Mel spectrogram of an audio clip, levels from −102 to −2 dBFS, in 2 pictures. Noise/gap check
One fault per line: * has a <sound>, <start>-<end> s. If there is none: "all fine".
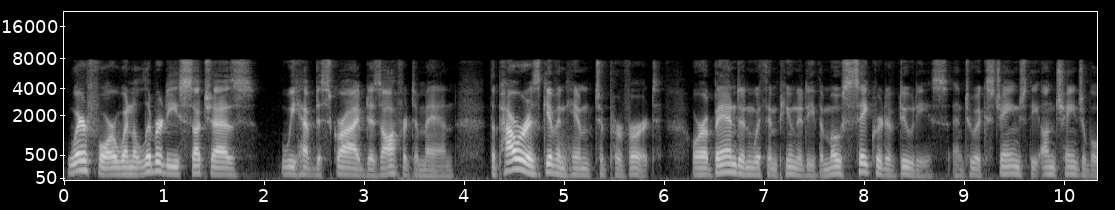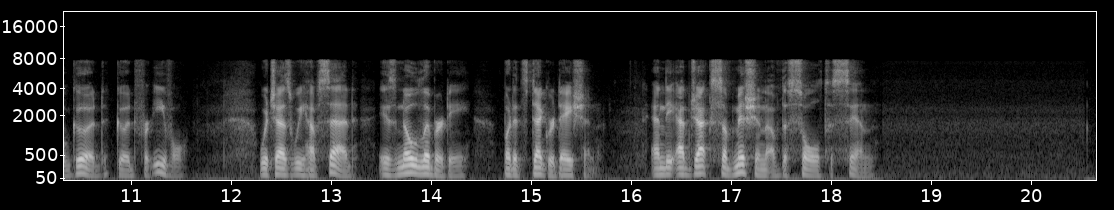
all fine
